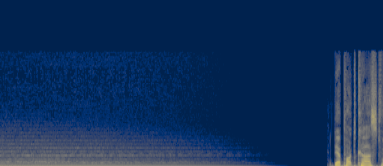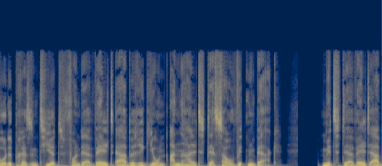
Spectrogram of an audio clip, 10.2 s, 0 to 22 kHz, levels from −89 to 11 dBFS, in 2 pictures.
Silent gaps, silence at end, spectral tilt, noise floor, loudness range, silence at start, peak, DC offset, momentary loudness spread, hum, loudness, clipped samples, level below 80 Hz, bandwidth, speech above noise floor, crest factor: 3.87-4.36 s, 9.10-9.34 s; 0 s; -5.5 dB/octave; -67 dBFS; 10 LU; 0 s; -2 dBFS; under 0.1%; 21 LU; none; -16 LUFS; under 0.1%; -32 dBFS; 15.5 kHz; 53 dB; 16 dB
